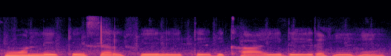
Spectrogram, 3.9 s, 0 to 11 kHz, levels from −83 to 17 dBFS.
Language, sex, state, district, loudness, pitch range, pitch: Hindi, female, Uttar Pradesh, Lucknow, -18 LUFS, 180-195 Hz, 185 Hz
